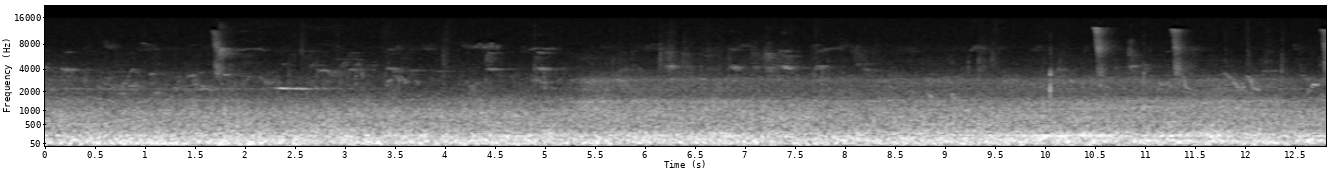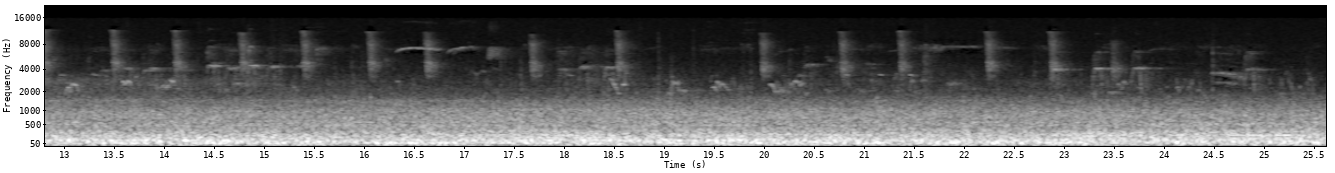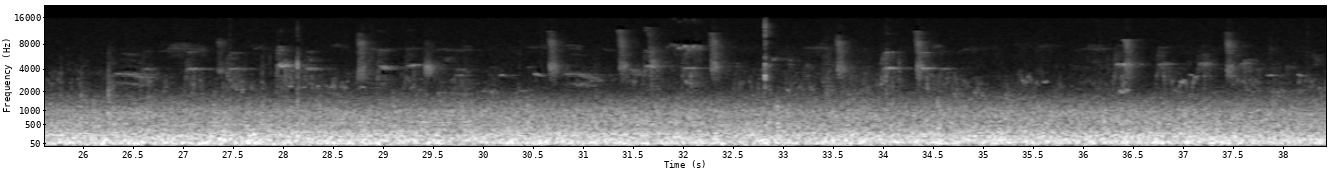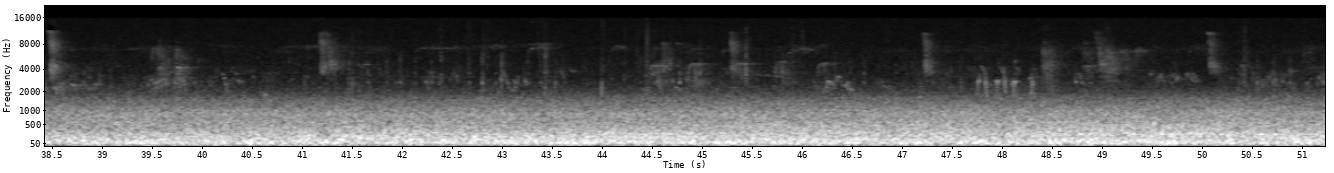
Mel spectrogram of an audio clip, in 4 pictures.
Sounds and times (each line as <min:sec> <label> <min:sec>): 0:00.0 Birds 0:51.2
0:00.0 water 0:51.2
0:00.0 wind 0:51.2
